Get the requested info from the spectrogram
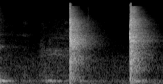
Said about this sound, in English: Would someone else like to clap? No, it has to be over here.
